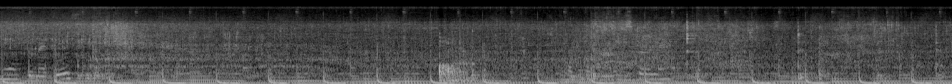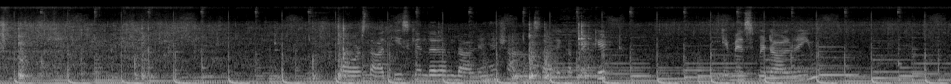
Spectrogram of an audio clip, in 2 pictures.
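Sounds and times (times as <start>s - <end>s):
tomatoes sizzling in hot oil: 0.0s - 19.0s.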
